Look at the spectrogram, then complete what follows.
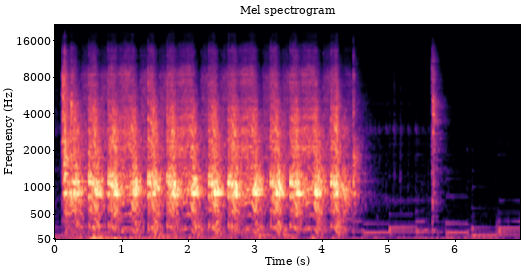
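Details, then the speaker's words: Toro Reelmaster 3100D diesel reel mower, first start after a rebuild, glow plugs getting no power: labouring starter at about three beats a second, cranking hard with no firing while the battery runs down. A bad connection is suspected. "down the battery. That's really cranking hard. Okay, so let's try it again. It should go."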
